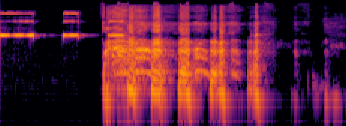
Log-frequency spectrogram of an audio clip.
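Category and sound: household object, carbon monoxide alarm beeping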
